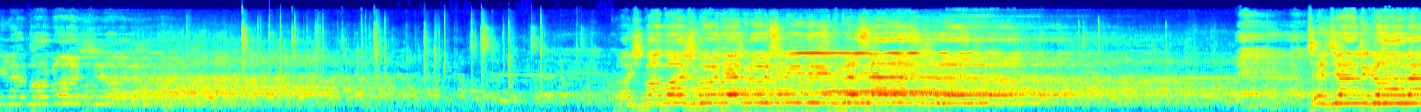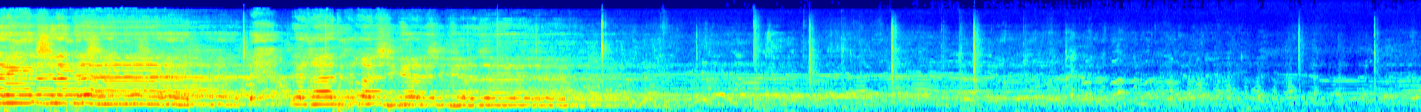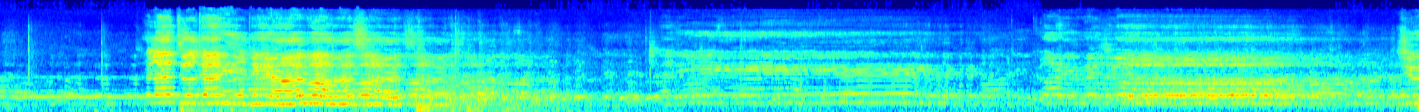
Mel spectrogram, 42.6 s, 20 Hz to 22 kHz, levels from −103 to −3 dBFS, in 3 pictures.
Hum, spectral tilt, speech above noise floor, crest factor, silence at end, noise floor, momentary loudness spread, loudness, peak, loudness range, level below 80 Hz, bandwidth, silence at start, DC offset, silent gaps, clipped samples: none; -1 dB/octave; 33 dB; 22 dB; 0 s; -55 dBFS; 25 LU; -24 LUFS; -6 dBFS; 25 LU; -60 dBFS; 17.5 kHz; 0 s; under 0.1%; none; under 0.1%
